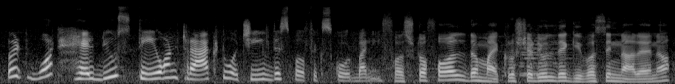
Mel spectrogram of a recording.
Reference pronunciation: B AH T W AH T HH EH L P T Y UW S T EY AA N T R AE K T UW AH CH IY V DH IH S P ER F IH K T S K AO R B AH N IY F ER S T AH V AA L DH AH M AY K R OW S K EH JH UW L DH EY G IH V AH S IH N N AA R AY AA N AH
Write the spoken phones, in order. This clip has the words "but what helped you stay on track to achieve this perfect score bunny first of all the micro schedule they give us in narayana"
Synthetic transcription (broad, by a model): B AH T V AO T HH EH L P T Y UW S T EY AA N T R AE K T UW AH CH IY V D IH S P ER F IH K T S K AO R B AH N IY F ER S T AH F AA L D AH M AY K R OW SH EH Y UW L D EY G IH V AH S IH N N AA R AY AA N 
